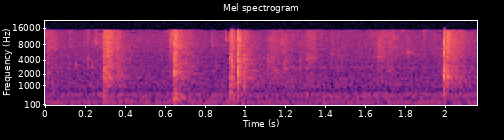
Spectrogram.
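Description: Oracle card deck being shuffled by hand: three soft, short card snaps in the first second, then a lull.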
